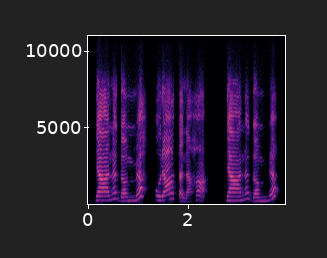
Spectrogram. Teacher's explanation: ग के ऊपर आघात म्य और हल्का सा सांस बाहर छोड़ना है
